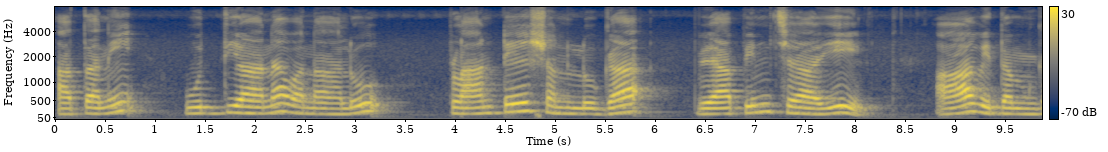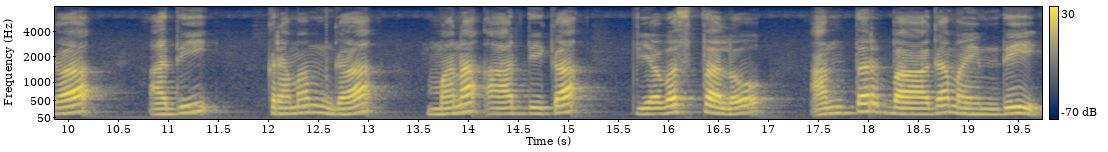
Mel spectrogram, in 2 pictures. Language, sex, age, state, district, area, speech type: Telugu, male, 30-45, Andhra Pradesh, Nellore, rural, read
